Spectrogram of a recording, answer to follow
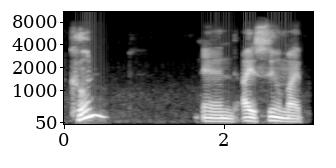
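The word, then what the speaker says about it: Caen: off and i realized there's also a city in france spelled c-a-e-n which is pronounced kun i went in the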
